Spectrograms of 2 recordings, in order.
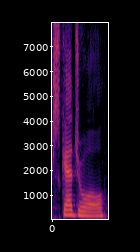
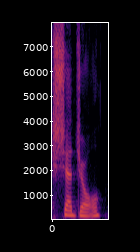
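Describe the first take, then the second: First: It is said with an American pronunciation. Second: It is said with a British pronunciation. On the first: This is how the speaker's own group says it. The speaker calls it wrong. "instead of schedule" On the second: This is how the other accent says it. The speaker calls it right. "when they say schedule"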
